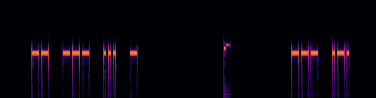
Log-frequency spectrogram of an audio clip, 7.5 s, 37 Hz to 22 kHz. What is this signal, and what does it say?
Morse code, heard as a keyed tone, about 25 wpm, spaced as for 18 wpm, 690 Hz. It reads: MOST OR
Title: 2x Character Spacing - Top 100 Words - 25wpm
